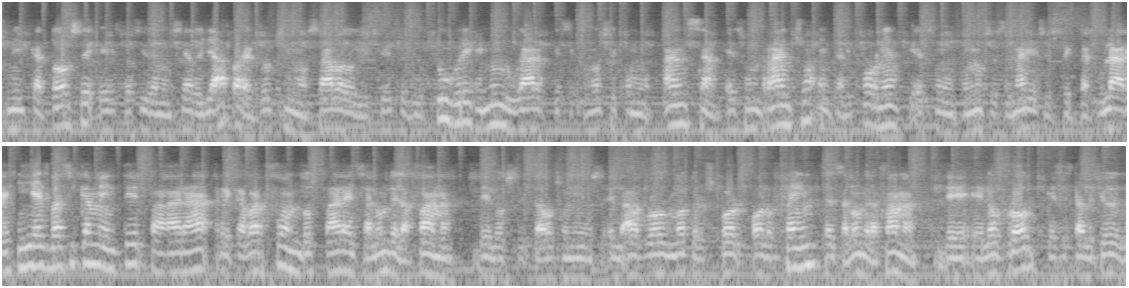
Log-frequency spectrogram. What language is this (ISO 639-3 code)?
spa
